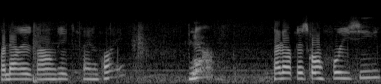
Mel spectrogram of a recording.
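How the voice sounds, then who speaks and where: A cartoonish character voice, female-sounding and high-pitched, moves at a fairly quick pace over clear background noise. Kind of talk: TV variety comedy. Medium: puppet.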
